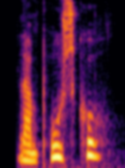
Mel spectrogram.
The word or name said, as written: lambrusco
